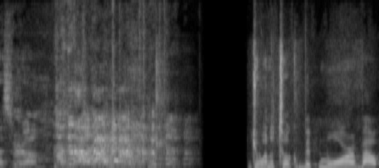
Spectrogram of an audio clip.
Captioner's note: everyone laughing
